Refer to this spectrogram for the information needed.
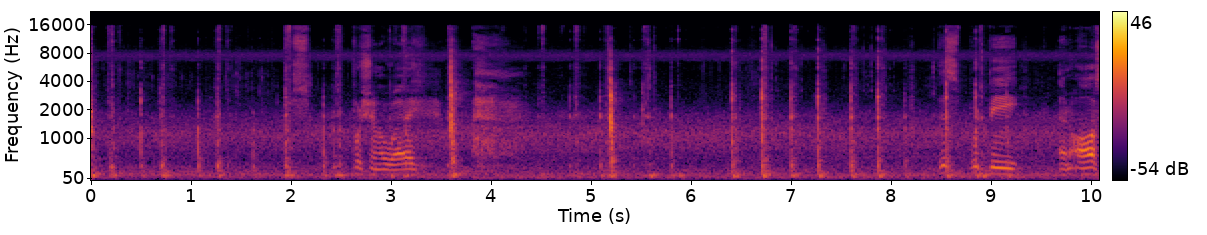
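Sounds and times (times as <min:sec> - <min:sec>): knife whittling wood clicks: 0:00.0 - 0:03.8, 0:04.4 - 0:09.3.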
